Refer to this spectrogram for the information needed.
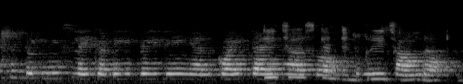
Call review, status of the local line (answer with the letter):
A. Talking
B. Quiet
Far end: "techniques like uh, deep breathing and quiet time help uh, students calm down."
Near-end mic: A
